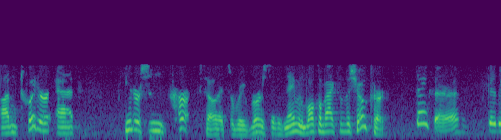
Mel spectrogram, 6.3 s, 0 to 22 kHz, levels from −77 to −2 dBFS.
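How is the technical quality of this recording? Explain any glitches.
The speech is audibly pulled down in level five times early in the recording: 0.24–0.42 s, 0.63–1.02 s, 1.45–1.67 s, 1.83–2.91 s and 3.34–3.58 s. The dips range from about 5 to about 15 dB, deepest near 1.5 s, and the stretch from 1.83 s is the longest. This is likely speech suppressed in double talk. With both sides speaking at once, the echo canceller could not tell this talker from loudspeaker echo and turned the voice down. Throughout, the sound stops at 4 kHz, which fits the narrowband G.711 call codec.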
